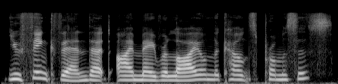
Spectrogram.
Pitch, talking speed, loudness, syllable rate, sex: 215 Hz, 195 wpm, -17 LUFS, 4.1 syllables/s, female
